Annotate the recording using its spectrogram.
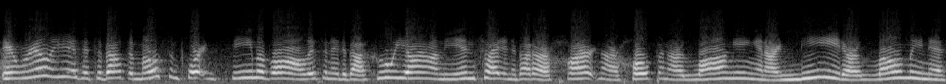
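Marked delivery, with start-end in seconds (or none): none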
